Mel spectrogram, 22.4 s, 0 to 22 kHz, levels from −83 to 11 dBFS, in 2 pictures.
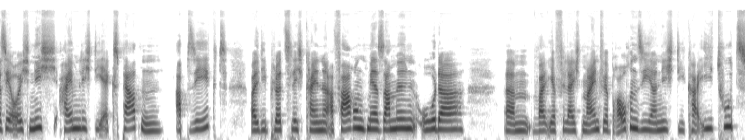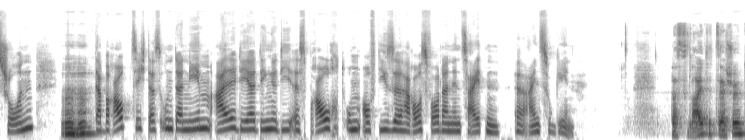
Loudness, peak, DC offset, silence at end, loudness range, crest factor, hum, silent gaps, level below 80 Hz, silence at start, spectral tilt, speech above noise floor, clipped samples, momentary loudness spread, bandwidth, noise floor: -19 LUFS; 0 dBFS; under 0.1%; 0 s; 5 LU; 18 dB; none; 20.19-20.36 s; -58 dBFS; 0 s; -5 dB/octave; 26 dB; under 0.1%; 10 LU; 17 kHz; -45 dBFS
